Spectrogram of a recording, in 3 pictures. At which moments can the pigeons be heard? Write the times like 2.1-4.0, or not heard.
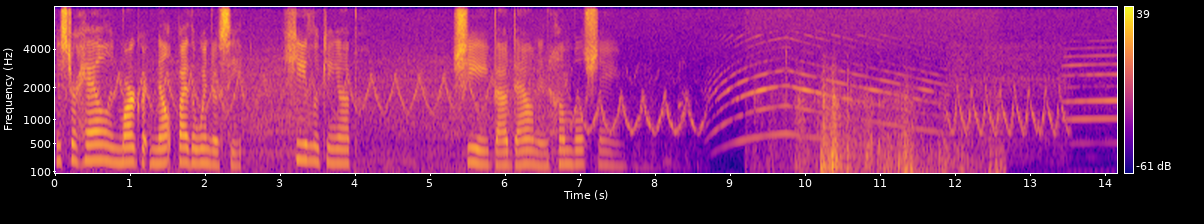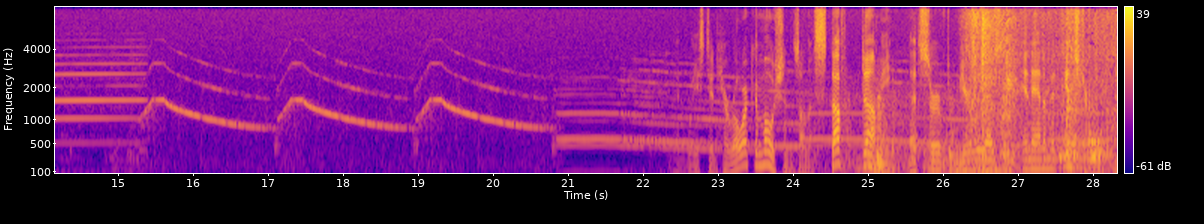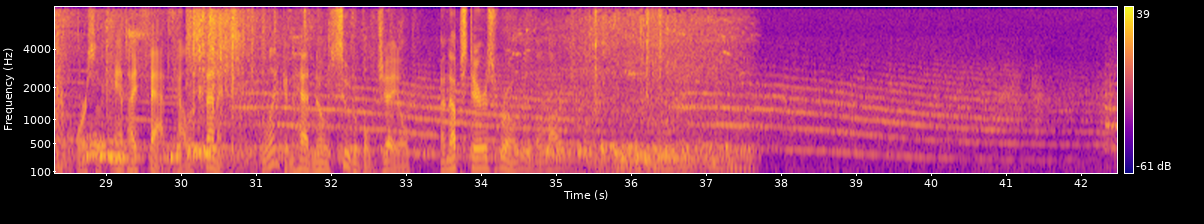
26.2-37.8.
